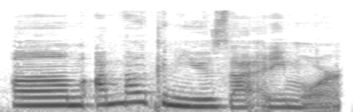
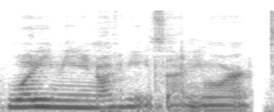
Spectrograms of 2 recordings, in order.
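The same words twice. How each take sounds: First: Hesitant "um", then a mildly agitated refusal; retold flustered refusal. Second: Rapid-fire disbelieving echo; retold incredulous question. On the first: Doctor suddenly backing out to the patient, retold flustered refusal. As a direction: lightly mimic a doctor backing out. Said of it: "all of a sudden starts freaking out". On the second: Patient questioning the doctor's sudden refusal, retold quick disbelief. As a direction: throw the refusal straight back, fast.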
